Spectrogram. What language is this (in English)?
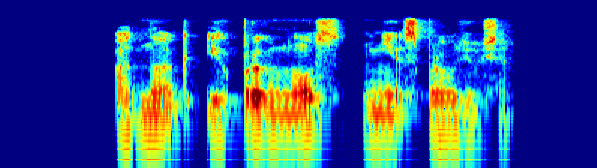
Belarusian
